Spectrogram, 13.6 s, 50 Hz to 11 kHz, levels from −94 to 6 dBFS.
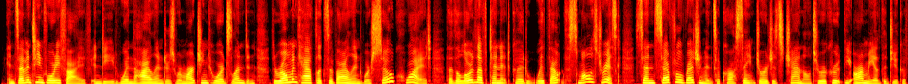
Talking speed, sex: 200 wpm, female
